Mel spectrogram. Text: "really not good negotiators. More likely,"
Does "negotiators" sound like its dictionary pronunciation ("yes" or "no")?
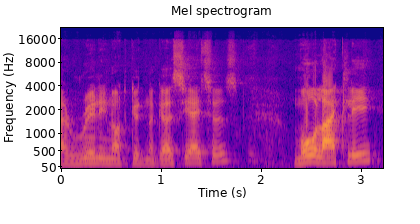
no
